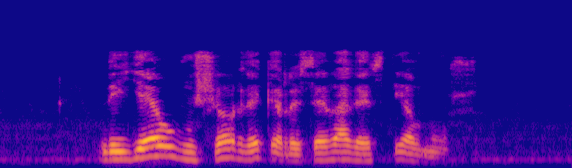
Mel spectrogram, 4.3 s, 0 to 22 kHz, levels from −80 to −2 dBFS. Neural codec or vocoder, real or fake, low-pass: codec, 16 kHz, 8 kbps, FreqCodec, smaller model; fake; 7.2 kHz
